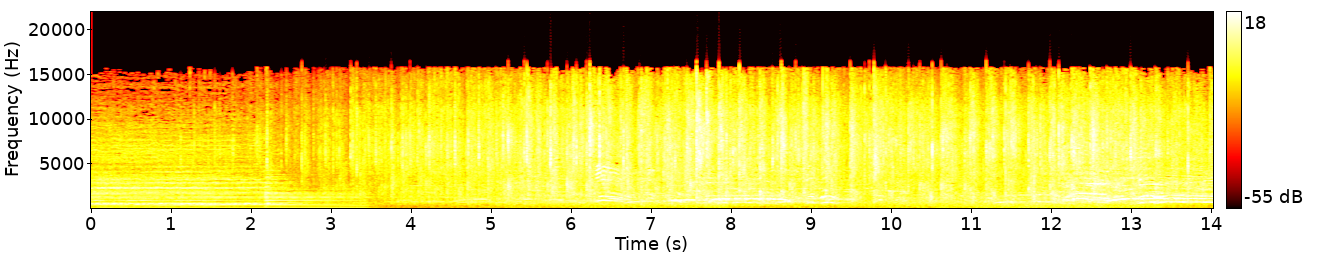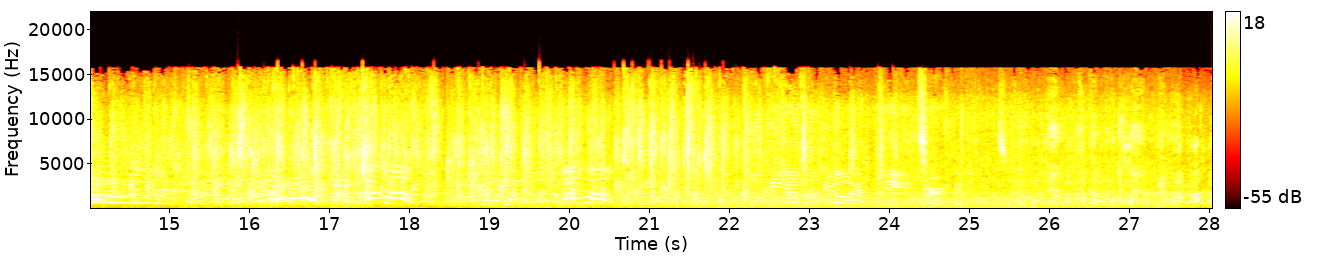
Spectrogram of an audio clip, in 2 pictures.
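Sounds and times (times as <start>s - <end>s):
audience clapping: 2.3s - 24.8s
people calling out and talking: 15.2s - 27.4s.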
